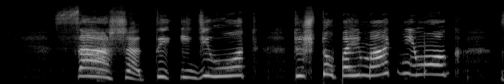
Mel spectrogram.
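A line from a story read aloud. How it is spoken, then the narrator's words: Screaming. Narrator (Russian): завопила Валька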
